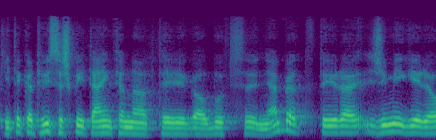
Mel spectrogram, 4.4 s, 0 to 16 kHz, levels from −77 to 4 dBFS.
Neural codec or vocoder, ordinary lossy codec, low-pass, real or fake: codec, 24 kHz, 0.5 kbps, DualCodec; MP3, 48 kbps; 10.8 kHz; fake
